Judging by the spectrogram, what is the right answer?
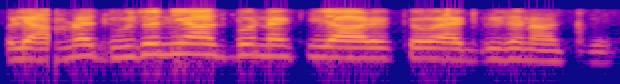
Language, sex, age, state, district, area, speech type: Bengali, male, 18-30, West Bengal, Darjeeling, rural, conversation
